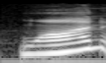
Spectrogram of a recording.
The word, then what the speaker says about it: Wone: peacock that is very intriguing who killed Robert Wan is that how you pronounce his last name yeah who killed Robert Wan yeah what's what's the premise so people know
